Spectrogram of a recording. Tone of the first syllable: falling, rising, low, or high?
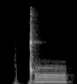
low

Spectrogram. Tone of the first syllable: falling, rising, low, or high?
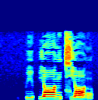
rising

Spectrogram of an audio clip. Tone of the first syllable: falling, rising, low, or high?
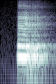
high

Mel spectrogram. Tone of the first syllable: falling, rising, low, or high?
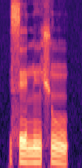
low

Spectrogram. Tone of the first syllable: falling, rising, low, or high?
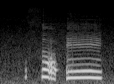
falling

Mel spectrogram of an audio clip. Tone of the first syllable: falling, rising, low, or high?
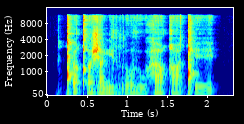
high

